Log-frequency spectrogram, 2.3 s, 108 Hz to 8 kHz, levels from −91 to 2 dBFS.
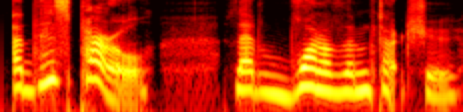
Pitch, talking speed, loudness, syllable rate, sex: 250 Hz, 235 wpm, -17 LUFS, 6.1 syllables/s, female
